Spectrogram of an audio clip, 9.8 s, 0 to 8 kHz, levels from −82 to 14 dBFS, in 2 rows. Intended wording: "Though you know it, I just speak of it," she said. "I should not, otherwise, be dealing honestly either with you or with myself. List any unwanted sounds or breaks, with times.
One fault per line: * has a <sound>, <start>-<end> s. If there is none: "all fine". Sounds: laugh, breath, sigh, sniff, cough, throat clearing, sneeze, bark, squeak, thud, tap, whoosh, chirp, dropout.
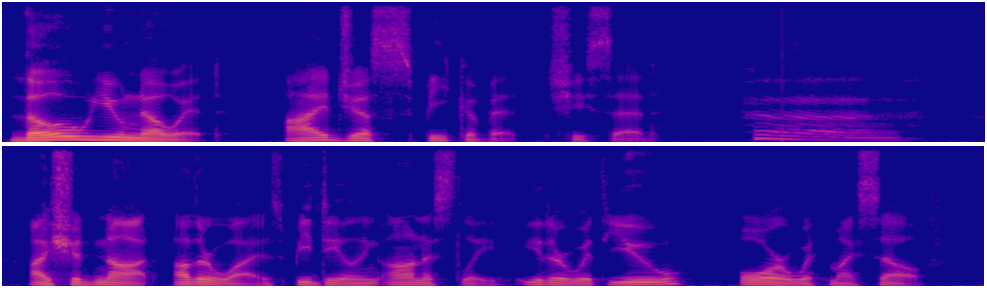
* has a sigh, 3.7-4.7 s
